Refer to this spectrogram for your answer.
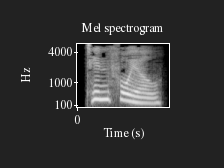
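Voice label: "tinfoil", English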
